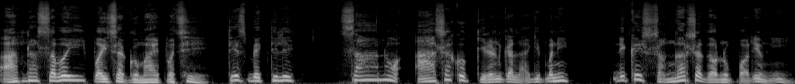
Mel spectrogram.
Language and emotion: Nepali, sad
